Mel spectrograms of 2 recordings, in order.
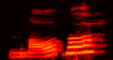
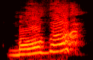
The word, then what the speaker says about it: Mulva: my name do you mulva mulva all right he said it REM rhymes with a female body yeah that's oh God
